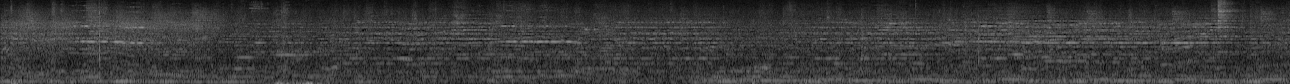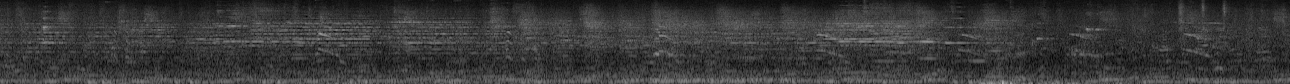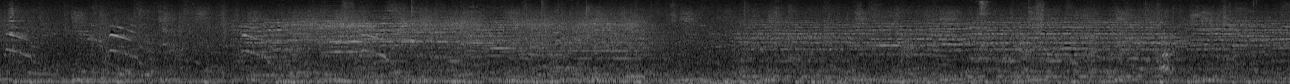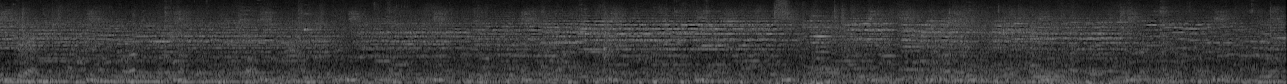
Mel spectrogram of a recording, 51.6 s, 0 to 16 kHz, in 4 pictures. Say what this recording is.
Ambient sounds of sea and people and amusements at Herne Bay, Kent, UK in the last week of July 2021. Things were probably a little quieter than usual because of coronavirus even if the official lockdown ended a week or so earlier.
ambient, Kent, field-recording, Herne-Bay, seaside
